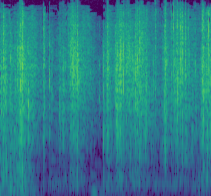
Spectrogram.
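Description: Packing material and a plastic sweets packet crinkling as hands rummage through a box and lift the packet out: a dense, continuous run of small crackles.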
